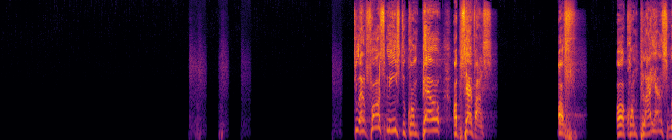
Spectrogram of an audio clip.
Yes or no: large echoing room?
yes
